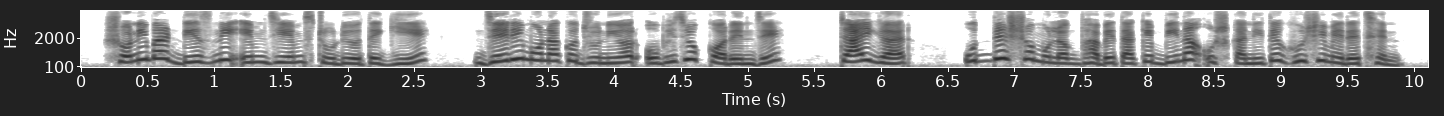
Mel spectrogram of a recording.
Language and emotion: Bengali, neutral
